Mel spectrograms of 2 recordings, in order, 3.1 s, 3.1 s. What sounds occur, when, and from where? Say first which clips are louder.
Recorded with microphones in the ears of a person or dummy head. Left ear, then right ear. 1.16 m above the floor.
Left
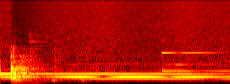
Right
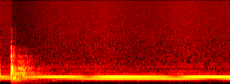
0.1 s knocking: right 3 dB; 65° right (ahead or behind), 6 m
